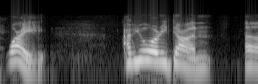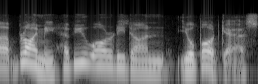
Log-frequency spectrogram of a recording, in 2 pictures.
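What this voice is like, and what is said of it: Put-on British accent. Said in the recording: “I have to do a British accent”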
